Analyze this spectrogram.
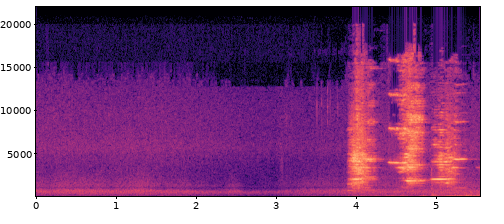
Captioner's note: wind blowing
